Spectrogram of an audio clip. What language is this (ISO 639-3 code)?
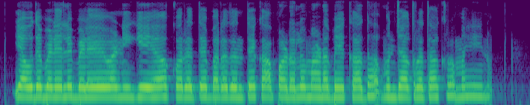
kan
